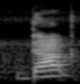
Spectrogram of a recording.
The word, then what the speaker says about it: DARQ: I've played Dark. That's played that's spelled DARQ.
